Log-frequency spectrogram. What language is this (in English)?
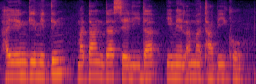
Manipuri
